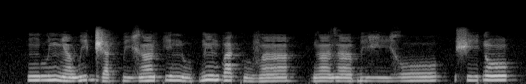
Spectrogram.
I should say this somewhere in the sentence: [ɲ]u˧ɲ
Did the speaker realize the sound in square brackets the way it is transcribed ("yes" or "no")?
no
